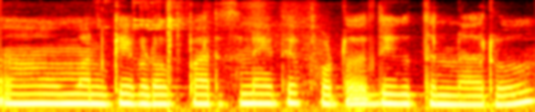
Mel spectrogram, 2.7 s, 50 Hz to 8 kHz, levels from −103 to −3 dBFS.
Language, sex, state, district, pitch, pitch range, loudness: Telugu, female, Andhra Pradesh, Krishna, 210 Hz, 200-210 Hz, -12 LUFS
